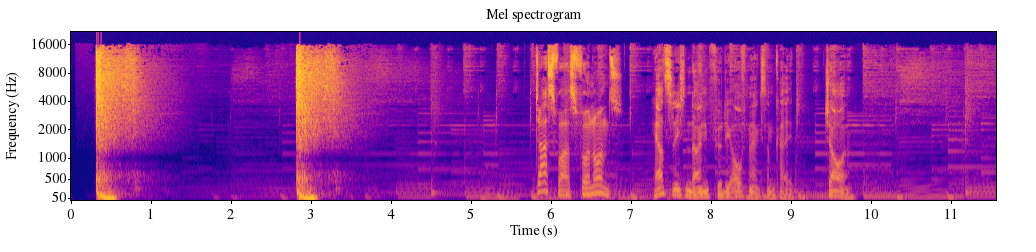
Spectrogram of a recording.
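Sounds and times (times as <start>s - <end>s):
booming designed impact hits with compressed hall reverb tail: 0.3s - 1.2s, 2.8s - 3.6s
speech: 5.8s - 9.9s.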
